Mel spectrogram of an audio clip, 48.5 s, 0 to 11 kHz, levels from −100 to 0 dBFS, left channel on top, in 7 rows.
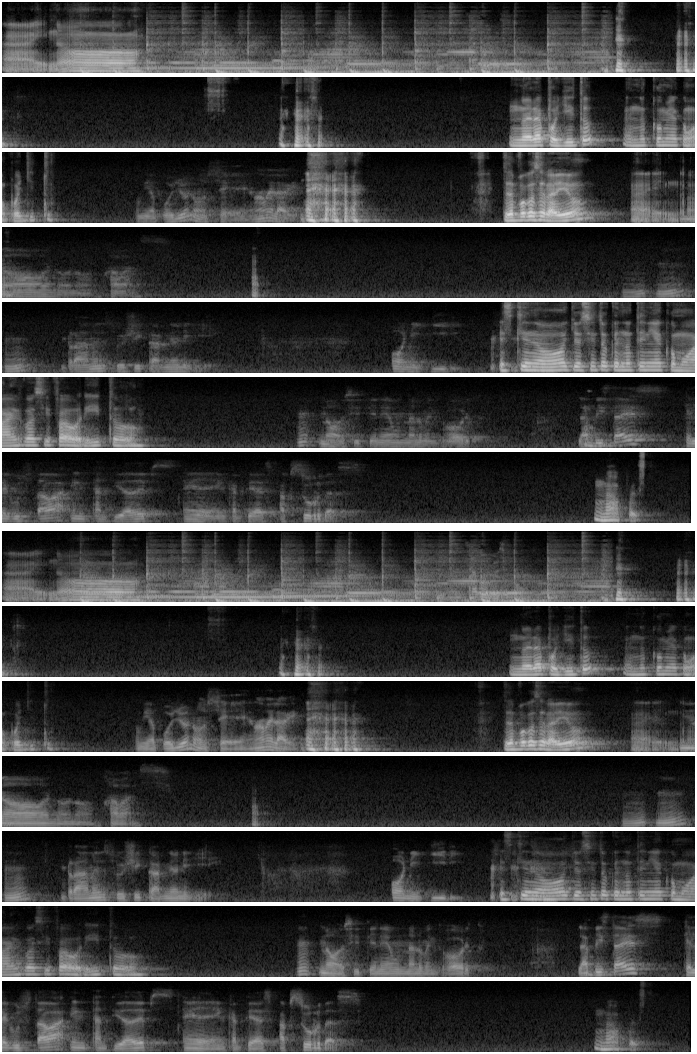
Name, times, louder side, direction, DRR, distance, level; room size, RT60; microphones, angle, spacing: voice 1, 0.0-1.4 3.1-3.2 6.1-6.3 6.7-7.0 9.9-10.1 12.0-14.4 16.9-17.5 18.9-19.8 20.2-20.6 32.7-36.1 40.5-40.6 47.5-48.0, left 6 dB, 55° left, 0.3 m, -31 dB
sound 1, 0.8-6.1, equal, ahead, 0.5 m, -39 dB
voice 2, 4.3-5.8 7.0-7.1 15.2-16.9 20.3-22.5 27.0-28.0 28.3-29.9 30.3-31.2 31.6-32.3 32.6-33.3 37.6-39.4 40.0-45.2, right 5 dB, 80° right, 0.5 m, -47 dB
12.5 x 7.3 x 6.9 m
head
